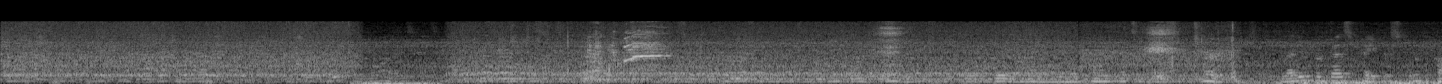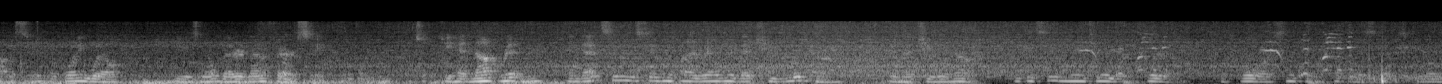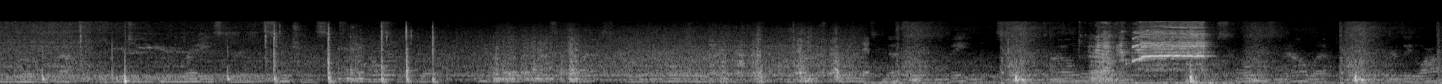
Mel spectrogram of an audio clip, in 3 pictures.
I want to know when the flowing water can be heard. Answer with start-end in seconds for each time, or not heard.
0.0-29.8.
